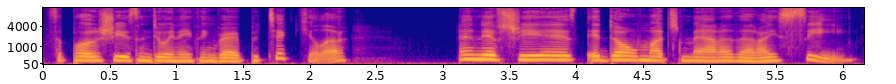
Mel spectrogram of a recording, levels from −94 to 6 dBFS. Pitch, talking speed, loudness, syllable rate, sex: 180 Hz, 185 wpm, -17 LUFS, 5.5 syllables/s, female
